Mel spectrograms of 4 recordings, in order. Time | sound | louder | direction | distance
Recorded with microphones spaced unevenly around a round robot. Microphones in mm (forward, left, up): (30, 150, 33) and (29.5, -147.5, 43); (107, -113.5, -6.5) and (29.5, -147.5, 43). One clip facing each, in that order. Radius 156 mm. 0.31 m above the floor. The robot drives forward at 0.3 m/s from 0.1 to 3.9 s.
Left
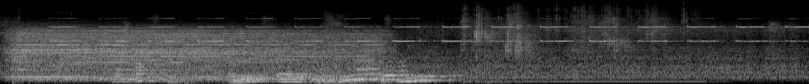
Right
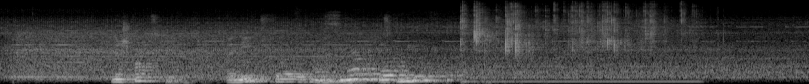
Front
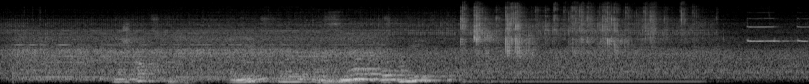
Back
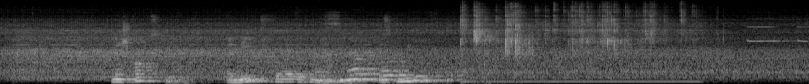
1.1 | a man speaking | right 7 dB, back 7 dB | 150° right | 7 m
3.1 | a man speaking | right 2 dB, front 2 dB | 95° right | 9 m
4.6 | crumpling | right 3 dB, back 1 dB | 135° right | 9 m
